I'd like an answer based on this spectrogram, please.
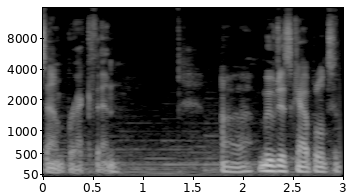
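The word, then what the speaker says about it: Sanbreque: across valastia North reach uh send brick okay I think that one's pronounced Sam brecht then moved his Capital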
